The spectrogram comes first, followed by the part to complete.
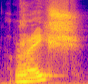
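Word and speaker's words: ריש: We Westerners and English speakers tend to want to say reish to pronounce it, and it is in our grammar said to make the sound of the letter R in the English word run. But Hebrew speakers pronounce it further back in their throat.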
